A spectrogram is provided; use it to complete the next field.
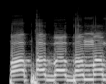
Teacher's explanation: एक होठ से आप पा बोल के देखिए, पा नहीं बोल पाएंगे। ठीक है, तो प फ ब भ म दोनों ओष्ठ लगते हैं, इसलिए ओष्ठऊ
